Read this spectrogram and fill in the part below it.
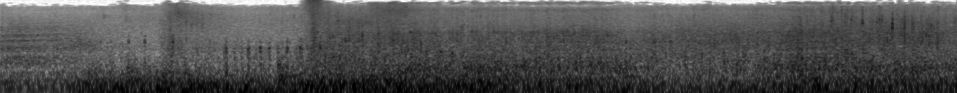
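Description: A giant stone creature stomps heavily, with deep rumbling thuds.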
